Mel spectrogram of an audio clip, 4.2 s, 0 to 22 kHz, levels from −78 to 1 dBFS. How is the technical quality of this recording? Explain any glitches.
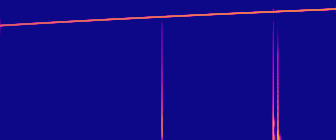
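The recording has two loud pops. The first, from 2.03 to 2.05 s, is a single sharp hit. The second, from 3.42 to 3.49 s, is a quick double. Each peaks around 15 dB above the sound, which carries on underneath. A likely cause is a sudden voltage jolt from a plug, switch, static discharge or driver hiccup, which the following circuitry shapes into a thump.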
